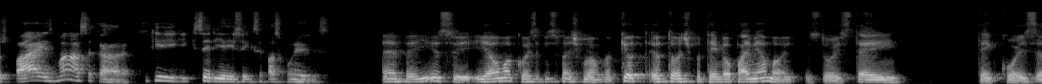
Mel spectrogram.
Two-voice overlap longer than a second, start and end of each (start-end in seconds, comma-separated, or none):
none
